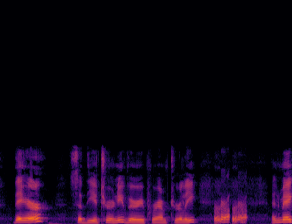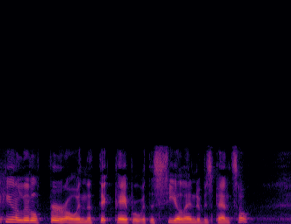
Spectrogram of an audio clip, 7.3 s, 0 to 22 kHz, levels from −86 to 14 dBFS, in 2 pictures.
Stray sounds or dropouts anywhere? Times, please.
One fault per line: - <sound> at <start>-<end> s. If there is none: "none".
- laugh at 2.7-3.1 s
